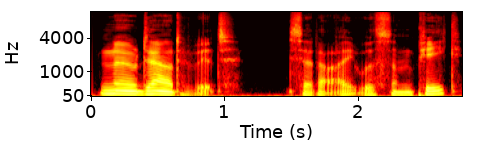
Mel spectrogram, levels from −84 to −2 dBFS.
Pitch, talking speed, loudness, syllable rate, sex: 115 Hz, 195 wpm, -18 LUFS, 4.4 syllables/s, male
